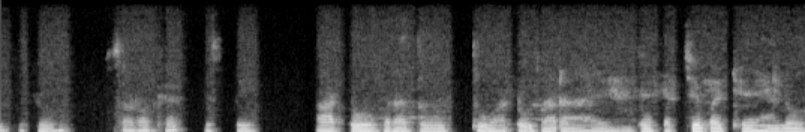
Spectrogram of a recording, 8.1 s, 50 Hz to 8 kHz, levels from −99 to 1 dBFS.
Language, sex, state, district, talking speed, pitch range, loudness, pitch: Hindi, female, Bihar, Purnia, 135 wpm, 155-170 Hz, -19 LUFS, 165 Hz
